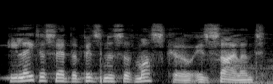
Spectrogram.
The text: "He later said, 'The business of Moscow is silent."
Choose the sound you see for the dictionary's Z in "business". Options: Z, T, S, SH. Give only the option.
Z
